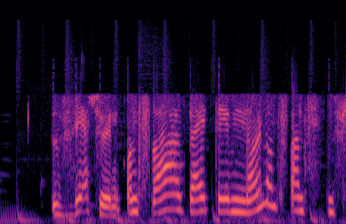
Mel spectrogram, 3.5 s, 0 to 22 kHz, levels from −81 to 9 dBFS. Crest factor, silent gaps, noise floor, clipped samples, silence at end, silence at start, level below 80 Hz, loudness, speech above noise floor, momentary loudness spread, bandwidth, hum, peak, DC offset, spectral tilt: 14 dB; none; -44 dBFS; under 0.1%; 0 s; 0.15 s; -50 dBFS; -22 LUFS; 22 dB; 6 LU; 15.5 kHz; none; -10 dBFS; under 0.1%; -5 dB/octave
